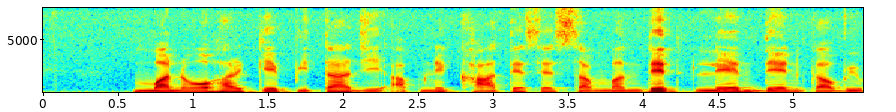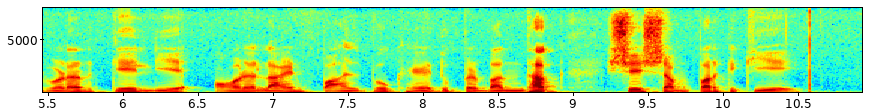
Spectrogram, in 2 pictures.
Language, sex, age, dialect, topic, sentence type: Hindi, male, 18-24, Awadhi Bundeli, banking, statement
